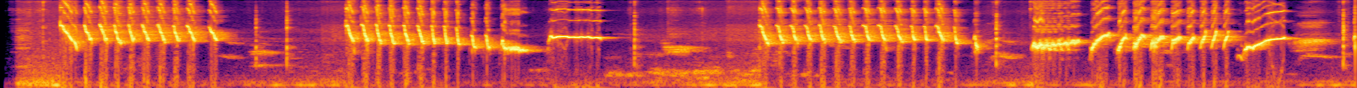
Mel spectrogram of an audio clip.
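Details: White-rumped shama morning lure song, used to make other shamas respond and sing, full of varied phrases: loud rapid high trill bursts about two seconds long, separated by short whistled notes and brief pauses.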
